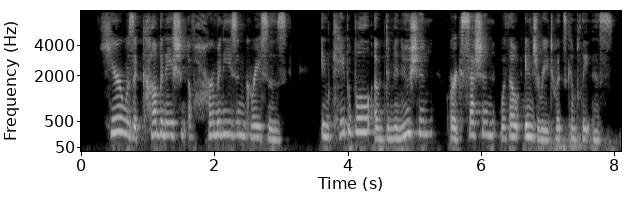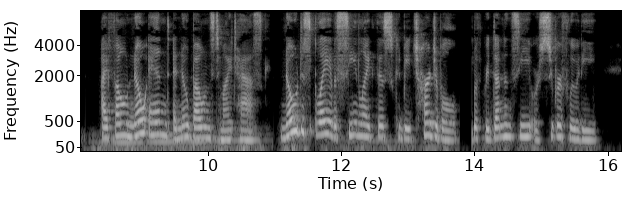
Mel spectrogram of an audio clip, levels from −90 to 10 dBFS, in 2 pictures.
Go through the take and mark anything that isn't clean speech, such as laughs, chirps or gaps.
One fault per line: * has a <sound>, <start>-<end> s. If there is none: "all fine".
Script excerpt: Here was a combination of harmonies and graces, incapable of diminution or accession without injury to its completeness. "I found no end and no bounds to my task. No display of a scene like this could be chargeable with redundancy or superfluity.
all fine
